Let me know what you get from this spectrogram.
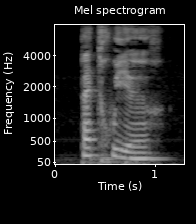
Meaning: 1. patroller; one who patrols 2. patroller; one who patrols: soldier on patrol 3. patrol boat 4. spotter plane
- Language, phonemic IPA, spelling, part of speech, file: French, /pa.tʁu.jœʁ/, patrouilleur, noun, LL-Q150 (fra)-patrouilleur.wav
